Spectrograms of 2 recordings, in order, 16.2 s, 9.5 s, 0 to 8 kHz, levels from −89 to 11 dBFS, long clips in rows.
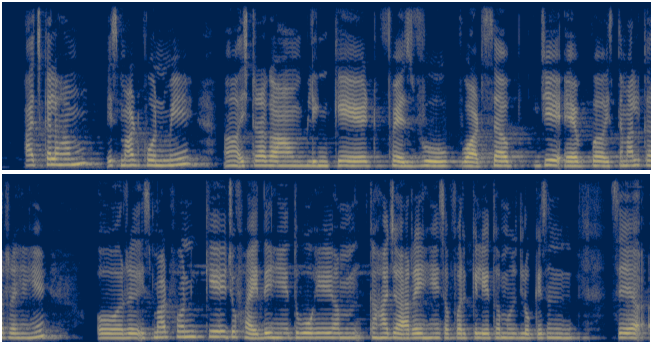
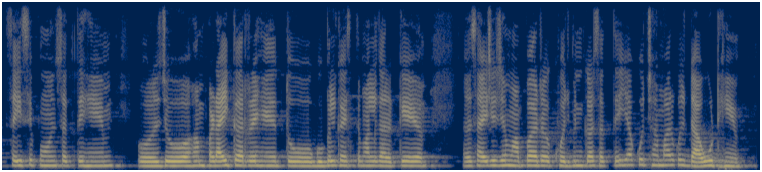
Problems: none marked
